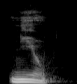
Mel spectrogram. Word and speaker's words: NIU: Well, I think the company is pronounced NIU. It's N-I-U, NIU Technologies.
